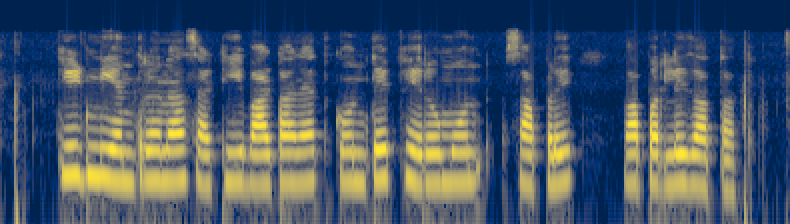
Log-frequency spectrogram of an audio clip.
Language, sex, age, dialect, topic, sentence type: Marathi, female, 31-35, Standard Marathi, agriculture, question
